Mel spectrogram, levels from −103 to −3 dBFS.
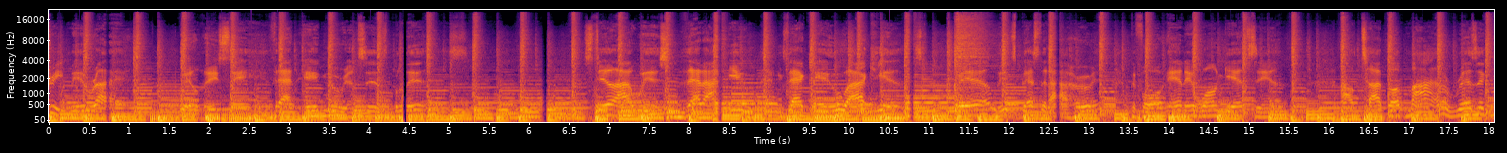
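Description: Clock drift between sender and receiver runs through the whole audio: the sending side's clock is roughly 3 percent slow, so the receiver's jitter buffer keeps draining and the playback has to stretch itself to stay fed, leaving small, unevenly spaced timing hiccups throughout. Repeated timing corrections from 3.40 s to 17.64 s are the receiver's response to that drift: it plays at 99 percent speed by repeating short pieces of sound, adding roughly a tenth of a second in total. Scattered short gaps appear from 0.11 s to 8.43 s, where around ten late or lost packets were patched by continuing the preceding sound, the longest near 70 ms; again from 10.49 s to 12.65 s with about four patches up to roughly 50 ms; and from 14.50 s to 15.05 s and 16.90 s to 17.61 s with about three very brief ones each, around 15 ms at most, heard as small ticks and smears.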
